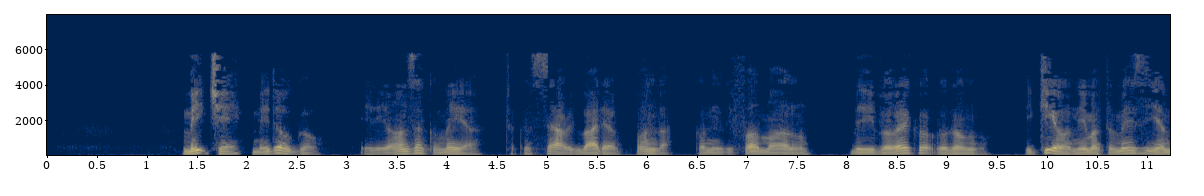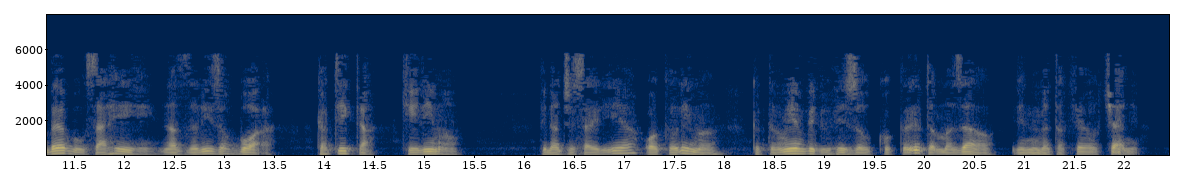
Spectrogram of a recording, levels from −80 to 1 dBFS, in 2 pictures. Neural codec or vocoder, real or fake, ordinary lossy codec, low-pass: codec, 16 kHz in and 24 kHz out, 0.4 kbps, LongCat-Audio-Codec, two codebook decoder; fake; MP3, 24 kbps; 7.2 kHz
